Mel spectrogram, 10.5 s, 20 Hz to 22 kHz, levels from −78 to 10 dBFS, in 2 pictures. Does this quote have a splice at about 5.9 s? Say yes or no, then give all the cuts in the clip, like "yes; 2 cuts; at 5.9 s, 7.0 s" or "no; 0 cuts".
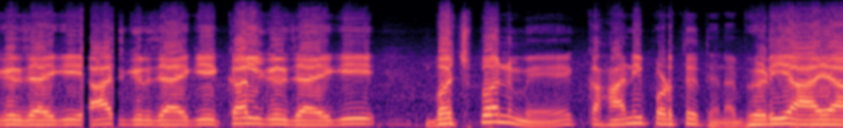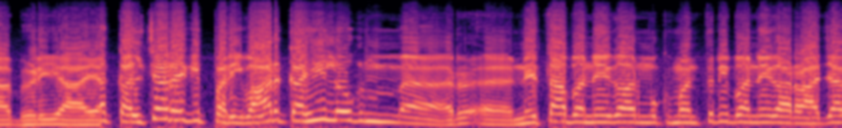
yes; 1 cut; at 5.9 s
